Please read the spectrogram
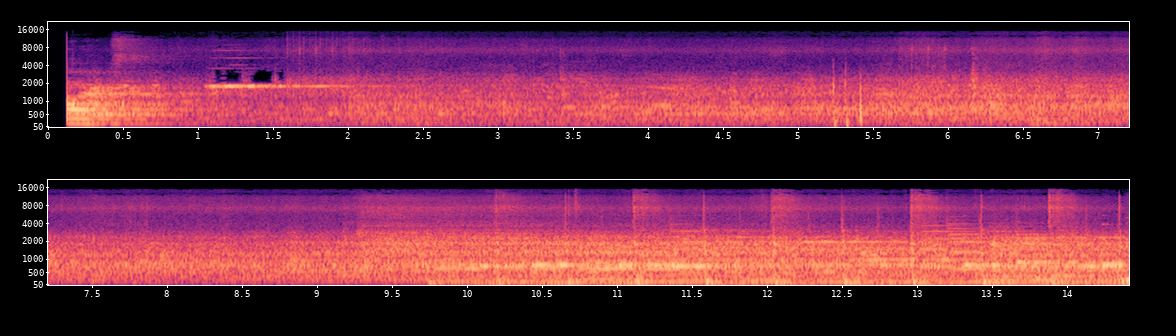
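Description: Electronic race-start signal sounding briefly as the swimmers leave the blocks, followed by the echoing noise of an indoor swimming pool's crowd, which swells into shouting and cheering from about ten seconds in as the butterfly race goes on.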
